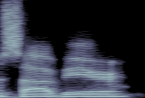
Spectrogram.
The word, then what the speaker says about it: Sahvir: want to say is still savior um you said it wrong my name is sorry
